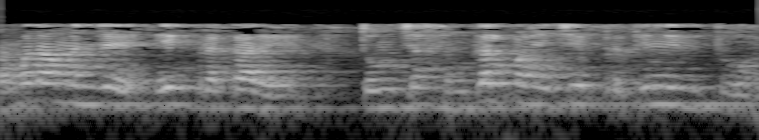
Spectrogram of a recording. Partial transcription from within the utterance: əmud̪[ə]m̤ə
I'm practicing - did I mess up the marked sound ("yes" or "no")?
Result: yes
